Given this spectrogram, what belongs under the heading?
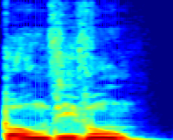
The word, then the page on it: bon vivant: British English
